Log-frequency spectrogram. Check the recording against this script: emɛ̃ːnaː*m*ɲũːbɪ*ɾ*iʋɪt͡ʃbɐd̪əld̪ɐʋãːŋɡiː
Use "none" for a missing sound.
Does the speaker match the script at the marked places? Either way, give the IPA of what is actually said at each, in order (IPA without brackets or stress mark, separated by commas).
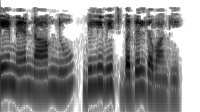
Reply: m, l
